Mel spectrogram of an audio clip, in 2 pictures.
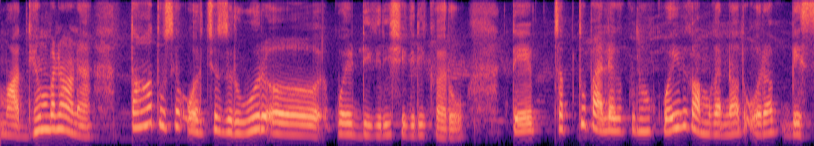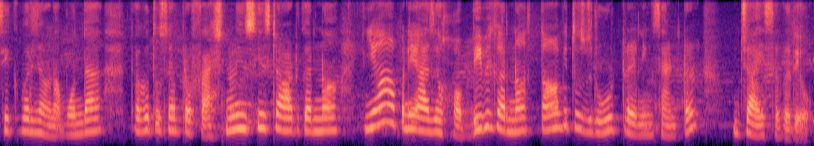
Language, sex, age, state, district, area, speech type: Dogri, female, 30-45, Jammu and Kashmir, Jammu, urban, spontaneous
